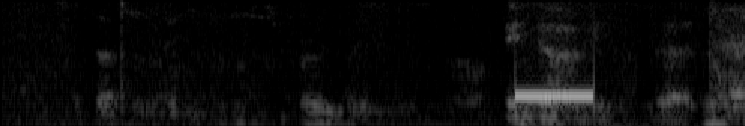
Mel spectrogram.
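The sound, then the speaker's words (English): A voicemail beep before a message is left: one steady, fairly high tone about half a second long, rising loud out of faint, muffled phone-line noise and murmur. “You have received the voicemail box of Jim Reynolds. Please leave a message at the tone.”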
